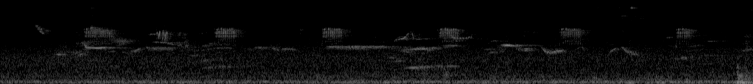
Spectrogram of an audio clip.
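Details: Common kestrel family, June 2024, as the father prepares food: a run of brief, plaintive drawn notes, about one or two each second, with a soft hum of rural background noise beneath.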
